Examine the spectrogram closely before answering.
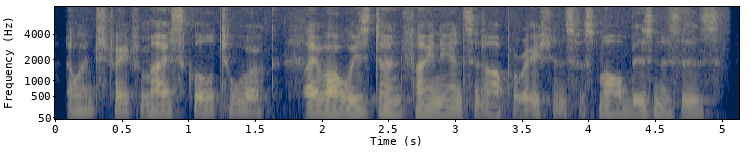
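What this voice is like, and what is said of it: New England accent. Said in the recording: “That's definitely a New England accent you hear.”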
